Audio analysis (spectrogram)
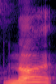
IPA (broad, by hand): n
